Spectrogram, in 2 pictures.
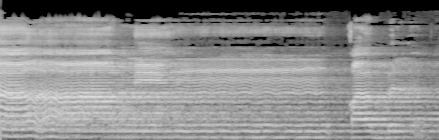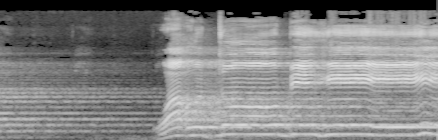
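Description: A man chanting in long, drawn-out melodic notes. One note is held for about three and a half seconds, a second fades away, and a new loud phrase begins about six seconds in.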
